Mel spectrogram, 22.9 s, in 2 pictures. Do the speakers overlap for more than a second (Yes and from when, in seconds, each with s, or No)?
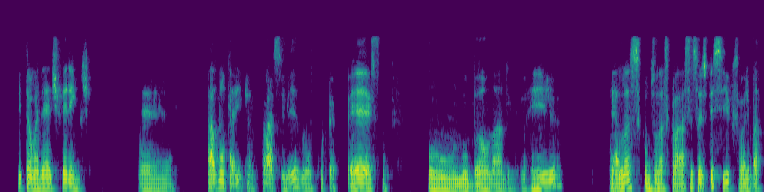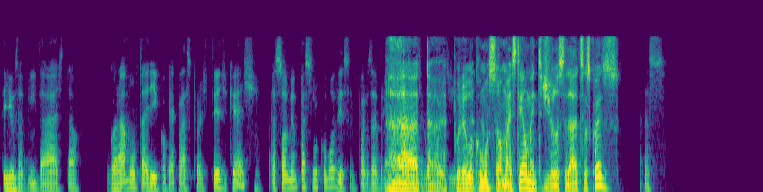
Yes, from 17.2 s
